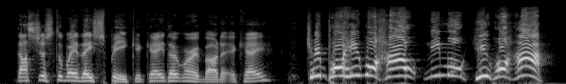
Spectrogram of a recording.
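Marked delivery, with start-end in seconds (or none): 3.1-5.4 angry, shrill, very high, very loud put-on Vietnamese accent. Acting out a friend greeting the audience: imitating Tom Zoo, angry-sounding put-on accent. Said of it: "the accent, it sounds like he's angry".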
